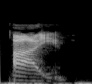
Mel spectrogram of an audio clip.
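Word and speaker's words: hay: talk about the verb I it looks like hey but it's not pronounced like hey in Spanish we pronounce it I remember I was talking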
